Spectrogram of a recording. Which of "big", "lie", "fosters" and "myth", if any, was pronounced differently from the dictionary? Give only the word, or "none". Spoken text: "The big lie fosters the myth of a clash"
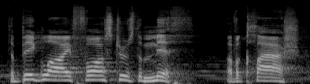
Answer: none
